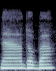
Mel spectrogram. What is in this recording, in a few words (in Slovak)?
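"nádoba", Slovak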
